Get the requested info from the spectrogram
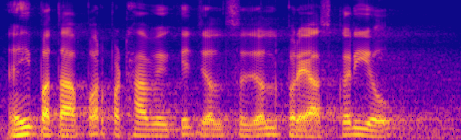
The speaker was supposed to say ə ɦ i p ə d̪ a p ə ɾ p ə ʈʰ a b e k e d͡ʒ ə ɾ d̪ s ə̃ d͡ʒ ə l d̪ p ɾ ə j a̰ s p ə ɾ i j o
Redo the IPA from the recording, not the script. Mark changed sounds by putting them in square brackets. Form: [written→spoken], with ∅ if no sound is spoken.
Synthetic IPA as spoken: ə ɦ i p ə [d̪→t̪] a p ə ɾ p ə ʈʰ a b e k e d͡ʒ ə [ɾ→l] d̪ s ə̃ d͡ʒ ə l d̪ p ɾ ə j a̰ s [p→k] ə ɾ i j o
